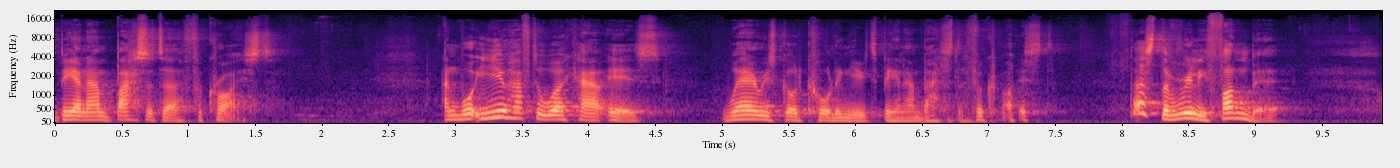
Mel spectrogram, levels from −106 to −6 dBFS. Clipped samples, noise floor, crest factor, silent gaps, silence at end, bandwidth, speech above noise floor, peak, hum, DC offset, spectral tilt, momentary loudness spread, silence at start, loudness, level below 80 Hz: under 0.1%; -62 dBFS; 22 dB; none; 0.75 s; 19.5 kHz; 36 dB; -6 dBFS; none; under 0.1%; -5 dB/octave; 16 LU; 0 s; -27 LUFS; -62 dBFS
